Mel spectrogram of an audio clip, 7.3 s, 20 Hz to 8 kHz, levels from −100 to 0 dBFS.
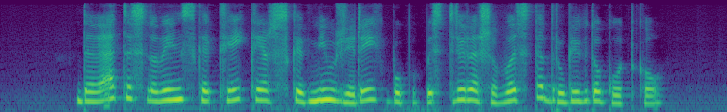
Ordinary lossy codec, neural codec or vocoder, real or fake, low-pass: none; codec, 16 kHz, 1 kbps, FunCodec, trained on LibriTTS, 50 frames a second; fake; 7.2 kHz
